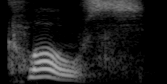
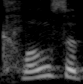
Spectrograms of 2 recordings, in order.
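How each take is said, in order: First: The word ends with a hissing s sound. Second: The word ends with a buzzing z sound. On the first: It is the adjective meaning near. "형용사로 활용을 하실 때는 close가 아니라 따라하세요" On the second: It is the verb meaning to shut. "이렇게 z 발음을 하죠. 동사일 경우에는"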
